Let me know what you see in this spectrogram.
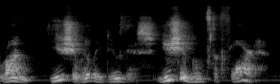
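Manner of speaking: soft, confiding, secretive half-whisper. Retelling her advice to move to Florida: imitating her secretive half-whisper. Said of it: "she has sort of a way of whispering".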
